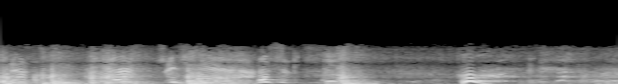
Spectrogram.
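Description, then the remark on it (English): A heavy old trunk is hauled into a house and set down with a few dull thumps and a knock, while voices grunt and strain with effort throughout, ending in a loud thud. “That's the heaviest piece of luggage I ever saw.”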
